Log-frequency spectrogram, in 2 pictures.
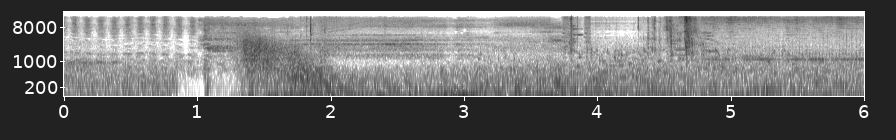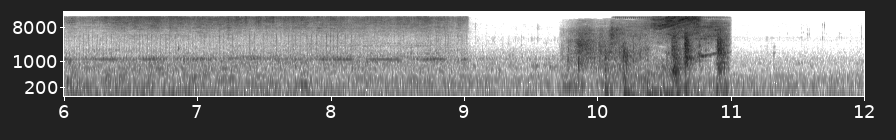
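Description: Muffled underwater rumbling surrounds the scene.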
